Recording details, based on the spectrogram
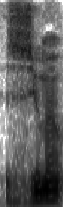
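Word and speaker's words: Xumo: ok so first up is Zuma TV and I'm probably mispronouncing that but it's spelled Xu MO and like I said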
